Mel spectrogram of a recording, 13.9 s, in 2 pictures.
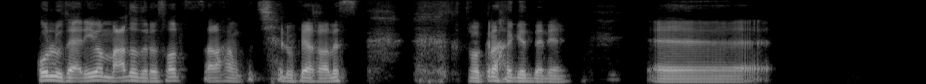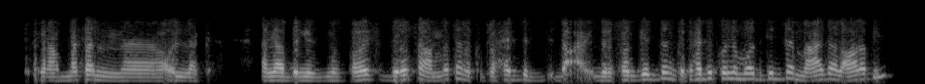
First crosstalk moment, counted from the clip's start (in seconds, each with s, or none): none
